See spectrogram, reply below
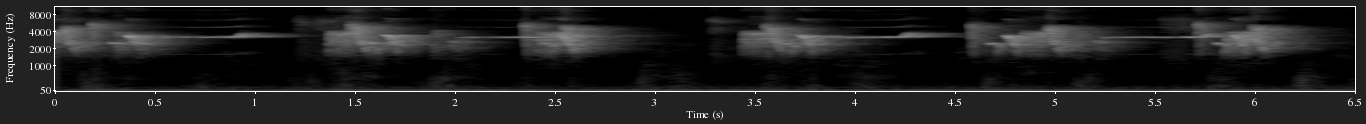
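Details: Red-headed flowerpecker kept at home for training, singing five to six rapid phrases, each a scratchy high burst drawn out into a pure, even whistle.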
